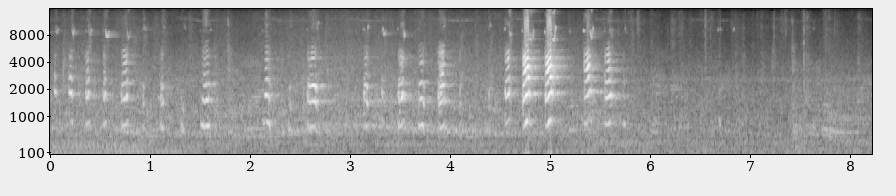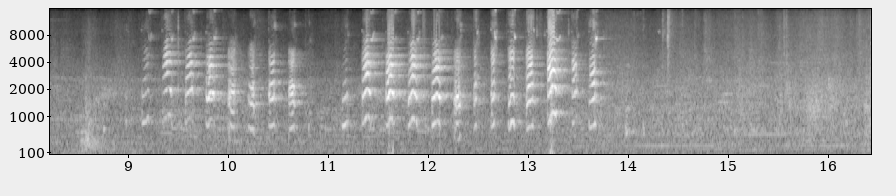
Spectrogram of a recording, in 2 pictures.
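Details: Caged puppy, from sisters Annie and Chichay, with Annie disliking the cage; bursts of rapid shrill yelps and whimpers come in two clusters separated by a quieter pause.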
